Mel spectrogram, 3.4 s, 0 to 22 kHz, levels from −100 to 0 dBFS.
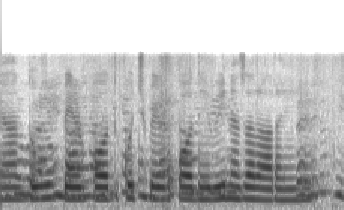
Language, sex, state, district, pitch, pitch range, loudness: Hindi, female, Bihar, Araria, 225 Hz, 220-245 Hz, -26 LUFS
